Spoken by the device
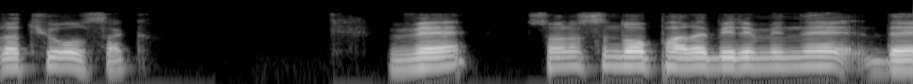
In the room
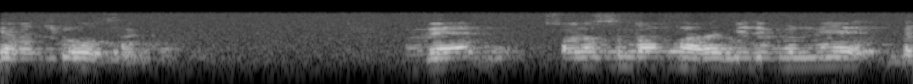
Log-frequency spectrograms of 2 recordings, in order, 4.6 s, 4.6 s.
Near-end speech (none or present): none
